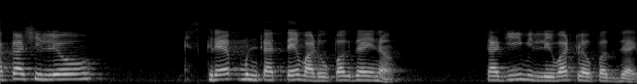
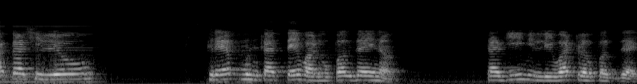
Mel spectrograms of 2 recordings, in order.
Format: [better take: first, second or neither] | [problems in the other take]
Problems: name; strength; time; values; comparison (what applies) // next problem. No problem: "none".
first | noise reduction (neural separator model SepFormer DNS4)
